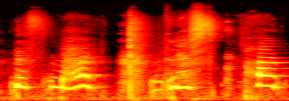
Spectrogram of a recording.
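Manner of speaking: very high, speechless disbelief; losing her head. Retold or imitated. Girl stunned that a man pushed her, squeaky incredulous re-enactment. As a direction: squeak it out as if unable to believe it. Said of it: "I'm losing my head".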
